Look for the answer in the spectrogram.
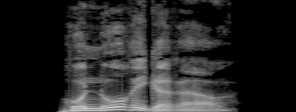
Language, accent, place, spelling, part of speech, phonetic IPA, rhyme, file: German, Germany, Berlin, honorigerer, adjective, [hoˈnoːʁɪɡəʁɐ], -oːʁɪɡəʁɐ, De-honorigerer.ogg
- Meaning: inflection of honorig: 1. strong/mixed nominative masculine singular comparative degree 2. strong genitive/dative feminine singular comparative degree 3. strong genitive plural comparative degree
